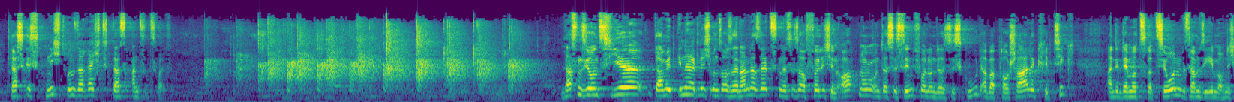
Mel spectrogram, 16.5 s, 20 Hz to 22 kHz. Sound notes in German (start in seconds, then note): 2.7 Beifall Freie Demokraten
